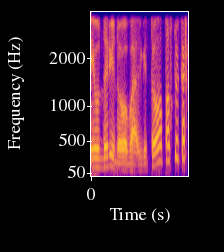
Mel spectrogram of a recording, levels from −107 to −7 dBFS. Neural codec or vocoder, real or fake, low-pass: codec, 44.1 kHz, 7.8 kbps, DAC; fake; 3.6 kHz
